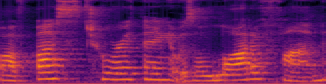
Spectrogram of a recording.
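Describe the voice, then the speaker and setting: Against noticeable background noise and audible room echo, a woman speaks at a medium pitch. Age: 60s. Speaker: podcast co-host. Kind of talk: casual chat.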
